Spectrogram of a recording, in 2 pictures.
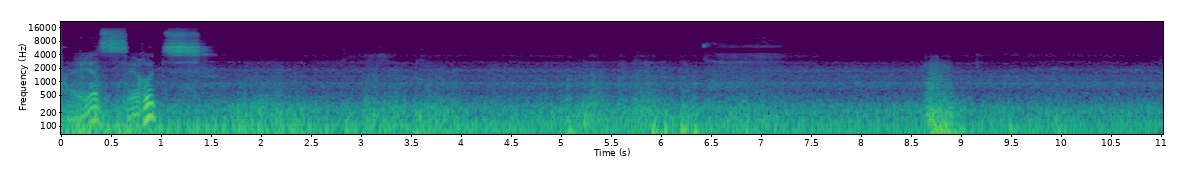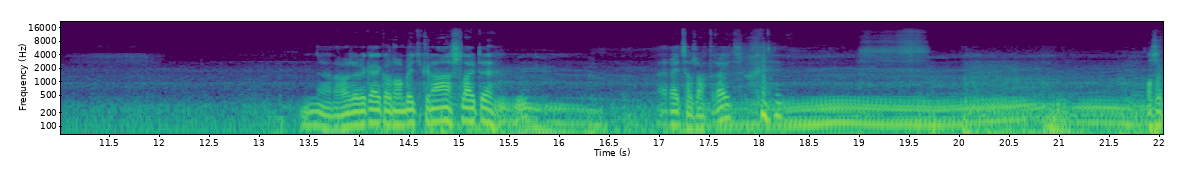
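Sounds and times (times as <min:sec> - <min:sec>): motorcycle rumble: 0:00.0 - 0:22.0
wind buffeting microphone: 0:00.0 - 0:22.0.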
